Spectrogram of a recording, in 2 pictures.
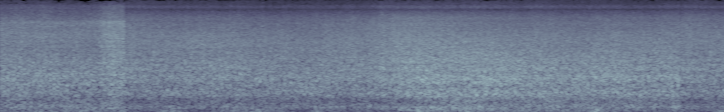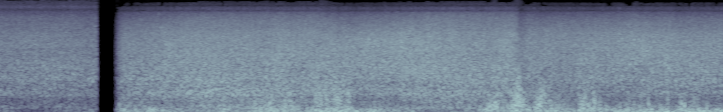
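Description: Ocean surf breaking and washing over rocks at the foot of sea cliffs, a steady rushing noise. About eight seconds in the sound cuts out for a moment, then comes back louder, with wind buffeting the microphone.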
